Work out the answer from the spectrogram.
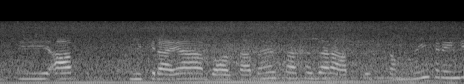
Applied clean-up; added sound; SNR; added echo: none; Rain; 3 dB; none.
